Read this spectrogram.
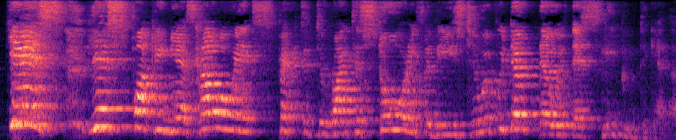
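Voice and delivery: high, loud, emphatic outburst; exasperated shout. Acted. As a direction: shout the obvious answer at dim colleagues. Exasperated answer to obvious question.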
